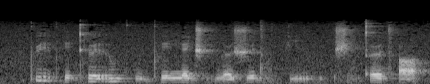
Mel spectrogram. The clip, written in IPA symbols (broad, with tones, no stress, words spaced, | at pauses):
pʼy˦rpʰe˨kʰø˦ ru˦ pʰu˨dpʰe˦ŋɛ˦t͡ʃʼṳ˨ lœ˨ʃø˦ dɑ̤˨t͡sʼi˦rṳ˦ | ʃɑ̤˨ kʼœ˨t͡sʼɑ˨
